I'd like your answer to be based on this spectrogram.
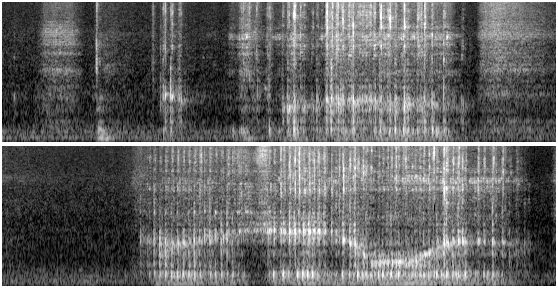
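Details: Cartoon dog snoring, simulated: rough, rumbling snores in irregular bursts, an exaggerated animated sound effect.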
